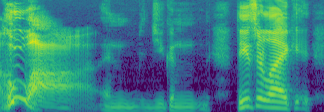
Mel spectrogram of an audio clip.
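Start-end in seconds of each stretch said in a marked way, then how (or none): 0.0-1.0 low barking catchphrase; Al Pacino. Retold or imitated. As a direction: bark it like a worn-out colonel. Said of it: "Al Pacino".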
